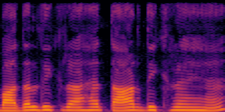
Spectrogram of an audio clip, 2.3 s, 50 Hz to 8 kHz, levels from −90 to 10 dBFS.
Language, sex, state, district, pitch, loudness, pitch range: Hindi, female, Bihar, Sitamarhi, 215 Hz, -21 LUFS, 205-220 Hz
